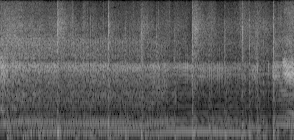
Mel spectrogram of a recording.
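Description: Punk rock band playing an instrumental stretch without vocals: distorted guitar chords held over bass and steadily hit drums.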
